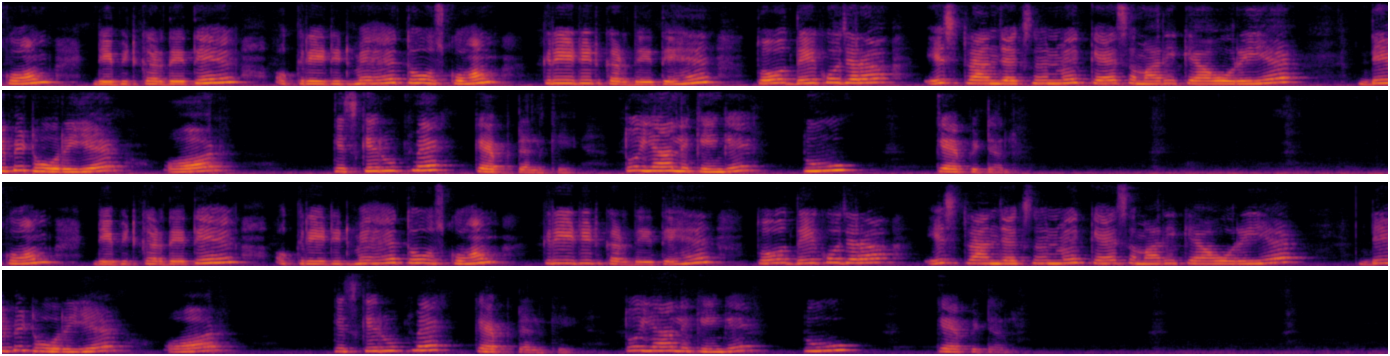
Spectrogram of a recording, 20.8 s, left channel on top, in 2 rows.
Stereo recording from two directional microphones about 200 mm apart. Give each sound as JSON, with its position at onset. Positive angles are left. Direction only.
{"t": 0.0, "sound": "a woman's voice", "side_deg": 30}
